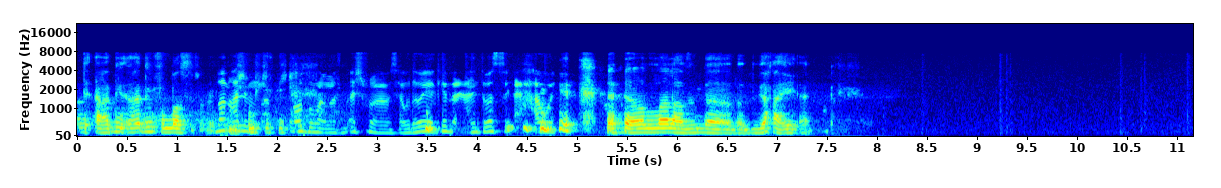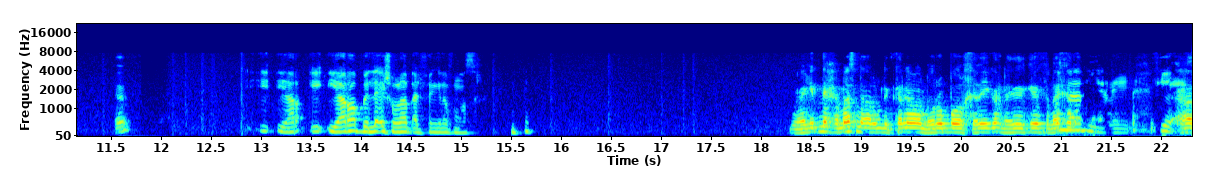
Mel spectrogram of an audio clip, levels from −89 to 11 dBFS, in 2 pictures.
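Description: A speech recording with call-path faults. From 0.11 to 2.68 s, a faint delayed copy of the speech trails it by 261 ms, sitting roughly 30 dB down. This is an echo leak, likely a loudspeaker echo that the far end's canceller failed to remove. A briefer, quieter scrap returns from 7.61 to 7.69 s, about 40 dB down, at the same 261 ms delay. Speech suppressed in double talk appears three times. The speech dips in pieces from 1.31 to 2.22 s, by around 10 dB for about a third of a second in total. From 3.78 to 7.51 s it drops by around 20 dB for roughly two seconds in total. From 19.02 to 22.05 s it falls by as much as 30 dB, again for about two seconds in total. The likely cause is a canceller that could not separate the talker from overlapping echo and turned both down. From 11.82 to 12.01 s, the room sound dips by about 7 dB for a moment and then recovers. This is background gated by the echo canceller, which clamped the microphone while the loudspeaker played.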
